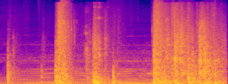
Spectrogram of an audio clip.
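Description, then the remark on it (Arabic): A door is forced in with a series of heavy, booming thuds and cracking impacts, the last one longest as wood splinters and gives way, with no talking. “بركي بيكسر الباب لا احنا رح نكسره”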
